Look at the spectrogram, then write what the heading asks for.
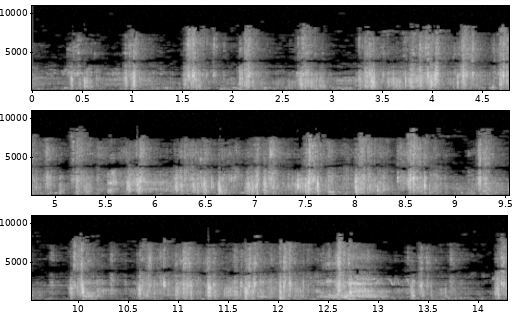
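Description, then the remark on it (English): Horses' hooves clip-clop in a busy, steady rhythm, many overlapping hoofbeats at a fairly constant moderate loudness, as several horses are brought up and approach. “you go bring the horses up.”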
